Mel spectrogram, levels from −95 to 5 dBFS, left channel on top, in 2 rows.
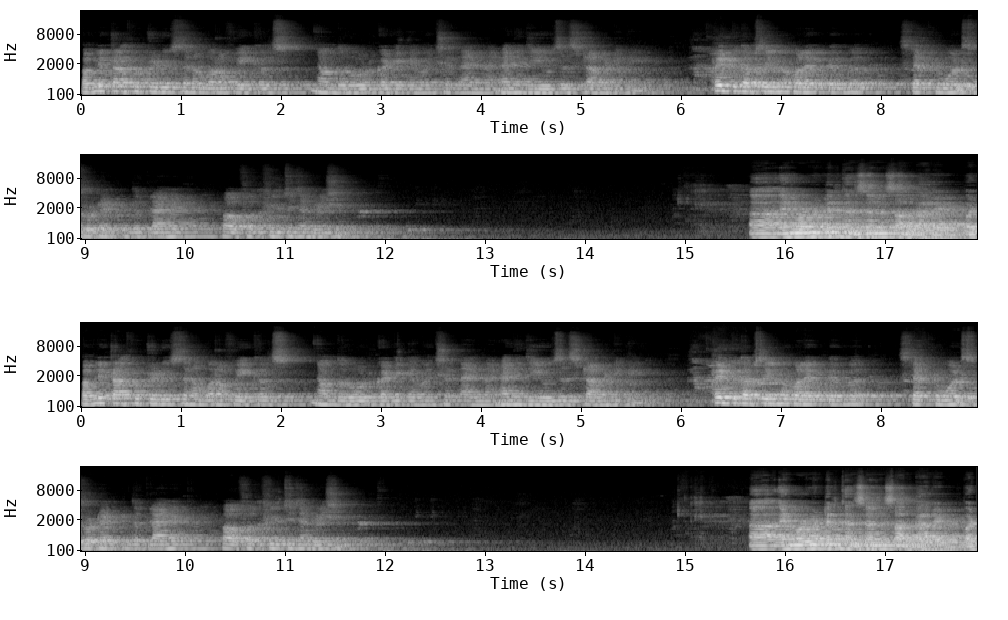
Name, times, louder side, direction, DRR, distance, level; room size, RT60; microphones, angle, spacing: voice 1, 0.0-2.0 2.3-5.6 6.3-7.8 8.3-9.9 10.4-11.6 15.7-15.8, right 1 dB, 25° right, -3 dB, 0.9 m, -25 dB
voice 2, 15.6-17.9, equal, 45° right, -4 dB, 2.7 m, -18 dB
22.0 x 7.9 x 3.3 m, 2.2 s
head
